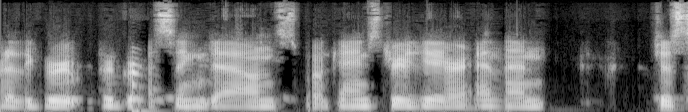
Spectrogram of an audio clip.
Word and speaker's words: Spokane: Pronounced Spokane.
